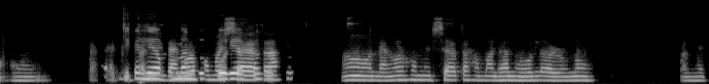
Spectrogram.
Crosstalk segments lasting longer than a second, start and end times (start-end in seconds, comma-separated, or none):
1.1-2.9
